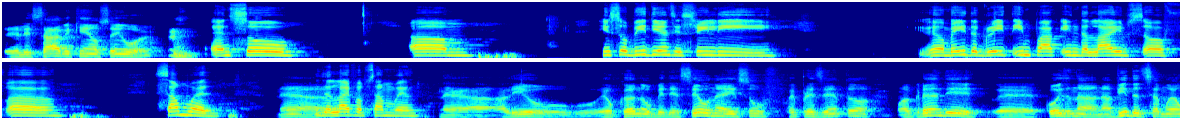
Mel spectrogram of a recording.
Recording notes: zoom meeting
